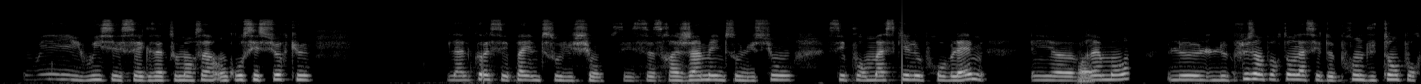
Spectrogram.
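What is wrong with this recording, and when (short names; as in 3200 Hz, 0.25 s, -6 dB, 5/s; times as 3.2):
4.82–4.84 gap 16 ms
9.02 pop -15 dBFS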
